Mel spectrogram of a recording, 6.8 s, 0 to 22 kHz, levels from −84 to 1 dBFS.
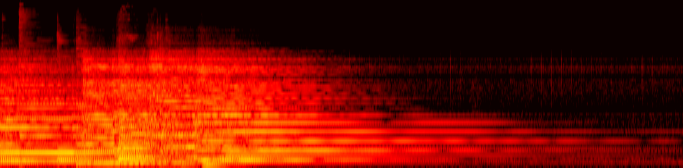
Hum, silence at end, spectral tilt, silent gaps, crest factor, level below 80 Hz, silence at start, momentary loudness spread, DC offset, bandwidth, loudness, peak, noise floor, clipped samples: none; 1.9 s; -5 dB/octave; none; 16 dB; -68 dBFS; 0 s; 21 LU; under 0.1%; 17 kHz; -29 LUFS; -14 dBFS; -63 dBFS; under 0.1%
